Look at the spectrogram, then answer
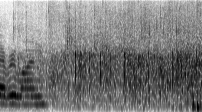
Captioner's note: audience applauding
